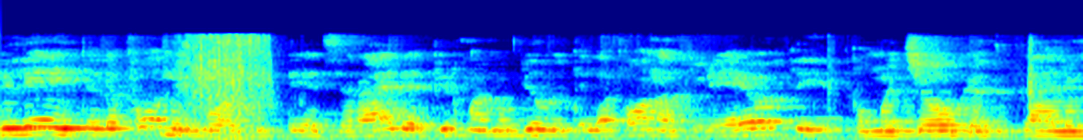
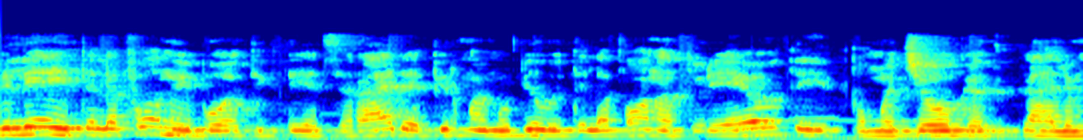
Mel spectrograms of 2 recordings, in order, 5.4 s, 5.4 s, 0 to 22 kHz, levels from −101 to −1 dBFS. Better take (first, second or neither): second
